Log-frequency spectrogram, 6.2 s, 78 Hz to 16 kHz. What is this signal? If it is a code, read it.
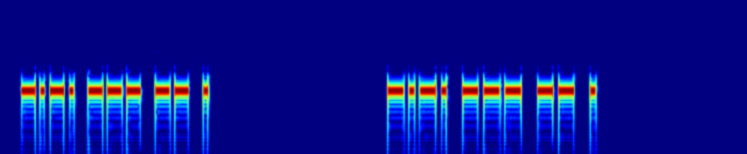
Morse code, heard as a keyed tone, about 28 wpm, 700 Hz. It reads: COME COME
